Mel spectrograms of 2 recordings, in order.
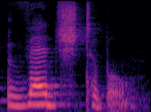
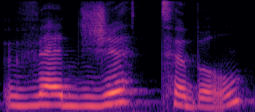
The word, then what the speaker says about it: vegetable: Try vegetable. So can you see where that silent E is? You don't hear me say veg-etable, just vegetable.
